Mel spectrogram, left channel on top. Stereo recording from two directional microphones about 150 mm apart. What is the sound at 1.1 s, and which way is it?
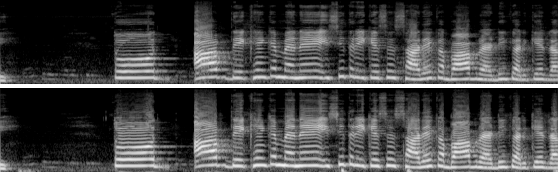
Speech, 35° right (ahead or behind).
